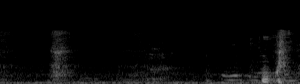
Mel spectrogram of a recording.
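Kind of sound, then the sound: human body sound, audience member coughing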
